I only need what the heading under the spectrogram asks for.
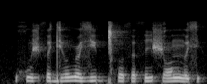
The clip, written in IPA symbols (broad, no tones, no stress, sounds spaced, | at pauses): xʷ ə˞ ʒ θ ɘ dʲ o β ə˞ zʲ ʉ b ǀʰ o θ ə θ i ʃ ɔ ŋ ə sʲ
